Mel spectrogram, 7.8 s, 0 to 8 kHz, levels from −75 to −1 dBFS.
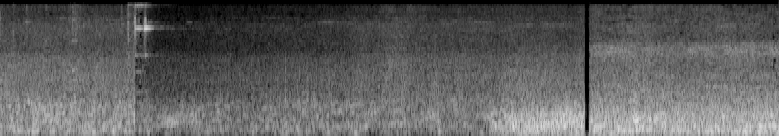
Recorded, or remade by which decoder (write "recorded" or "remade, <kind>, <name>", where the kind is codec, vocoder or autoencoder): recorded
